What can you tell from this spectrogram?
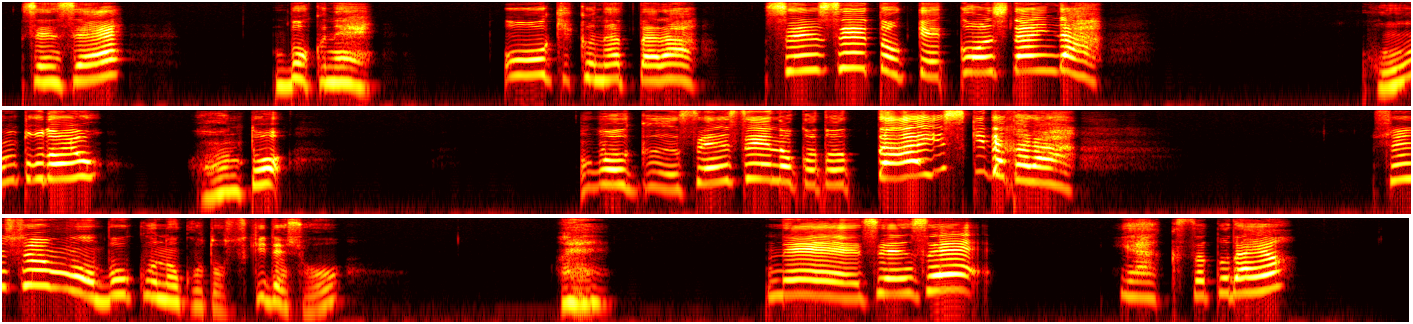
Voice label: Voiceover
